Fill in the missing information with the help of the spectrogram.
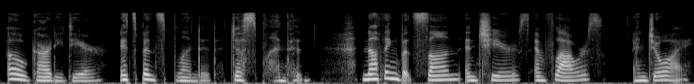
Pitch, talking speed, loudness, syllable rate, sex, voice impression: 190 Hz, 120 wpm, -19 LUFS, 3.8 syllables/s, female, feminine, adult-like, slightly fluent, slightly intellectual, slightly sweet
